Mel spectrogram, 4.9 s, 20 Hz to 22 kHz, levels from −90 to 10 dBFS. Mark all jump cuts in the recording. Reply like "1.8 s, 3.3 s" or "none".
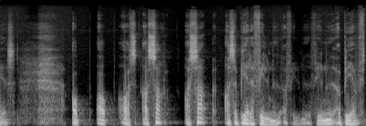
none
